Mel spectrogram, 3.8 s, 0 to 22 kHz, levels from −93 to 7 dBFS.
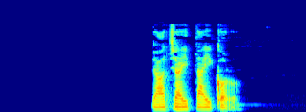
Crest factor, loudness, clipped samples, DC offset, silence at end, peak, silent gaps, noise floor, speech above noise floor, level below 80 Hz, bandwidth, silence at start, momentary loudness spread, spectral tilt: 24 dB; -20 LUFS; under 0.1%; under 0.1%; 0.9 s; -2 dBFS; none; -80 dBFS; 60 dB; -54 dBFS; 9.4 kHz; 1.9 s; 5 LU; -5 dB/octave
